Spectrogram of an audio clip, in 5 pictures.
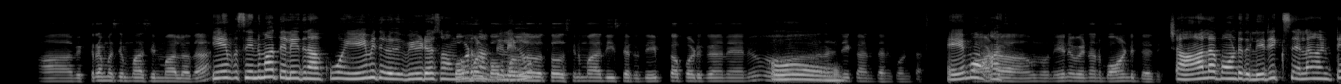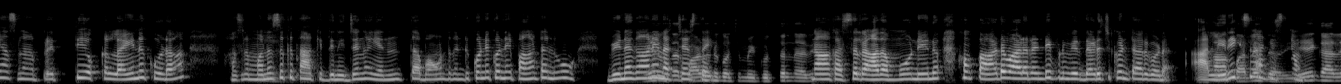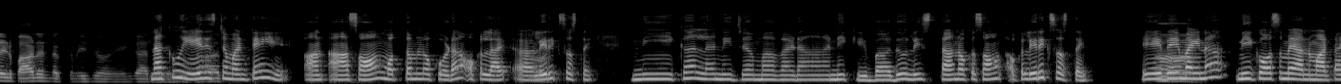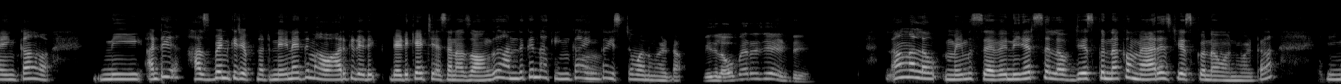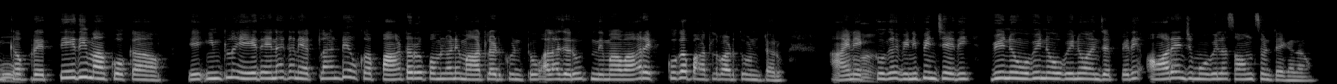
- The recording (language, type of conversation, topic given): Telugu, podcast, మీ జీవితానికి నేపథ్య సంగీతంలా మీకు మొదటగా గుర్తుండిపోయిన పాట ఏది?
- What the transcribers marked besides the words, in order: in English: "సాంగ్"; other background noise; in English: "లిరిక్స్"; giggle; in English: "లిరిక్స్"; in English: "సాంగ్"; in English: "లిరిక్స్"; singing: "నీ కల నిజం అవ్వడానికి బదులిస్తా!"; in English: "సాంగ్"; in English: "లిరిక్స్"; in English: "హస్బెండ్‌కి"; in English: "డెడికేట్"; in English: "లవ్"; in English: "లవ్"; in English: "సెవెన్ ఇయర్స్ లవ్"; in English: "మ్యారేజ్"; in English: "మూవీలో"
